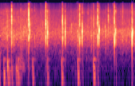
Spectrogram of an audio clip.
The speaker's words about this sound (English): She's right here. Well done. Stand up. We will clap for you.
